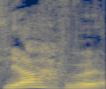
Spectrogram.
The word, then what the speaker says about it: Yahweh: Heutzutage werden diese Buchstaben als Yahweh ausgesprochen. Aber es ist nicht ganz deutlich, wie der Name ausgesprochen wird, weil es ja nur vier Konsonanten sind. Aber so wird er heutzutage ausgesprochen und der Name bedeutet zuerst, ich bin der ich bin.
